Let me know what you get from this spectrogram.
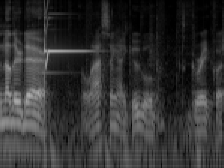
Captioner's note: ding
